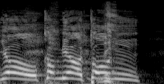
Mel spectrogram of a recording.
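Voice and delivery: New Jersey wiseguy-style accent. Contrasting two types of Italian, the speaker does a mock Italian-American accent. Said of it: "there's two types of Italian".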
